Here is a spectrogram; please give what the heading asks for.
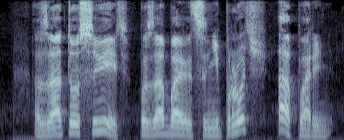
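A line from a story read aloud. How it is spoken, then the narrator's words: Short laugh. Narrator (Russian): хохотнул Тормунд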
